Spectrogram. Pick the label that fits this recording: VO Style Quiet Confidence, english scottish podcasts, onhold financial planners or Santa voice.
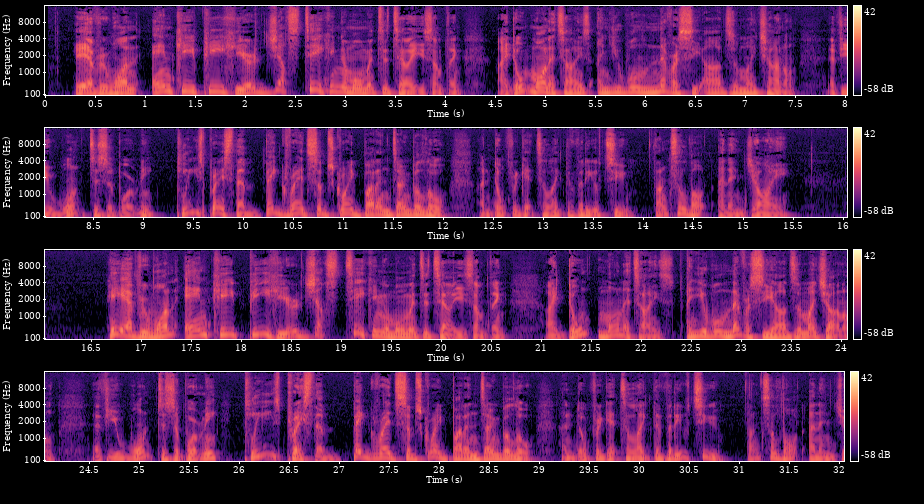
english scottish podcasts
